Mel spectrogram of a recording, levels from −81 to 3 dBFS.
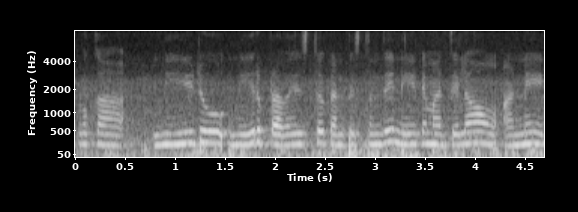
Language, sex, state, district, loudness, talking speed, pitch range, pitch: Telugu, female, Andhra Pradesh, Srikakulam, -15 LUFS, 115 wpm, 210-230 Hz, 220 Hz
